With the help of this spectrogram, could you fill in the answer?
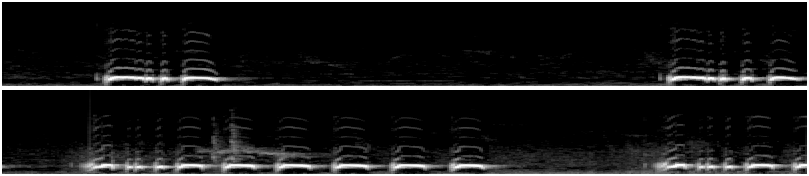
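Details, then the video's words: Zebra dove leading other doves into song: short phrases of three or four rolling coos, then a longer string of about eight evenly spaced trilled notes, and another phrase at the end. "Yatim pintar ngajak perkutut lain ikutan bunyi"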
